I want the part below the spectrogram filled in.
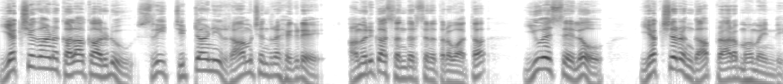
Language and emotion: Telugu, neutral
